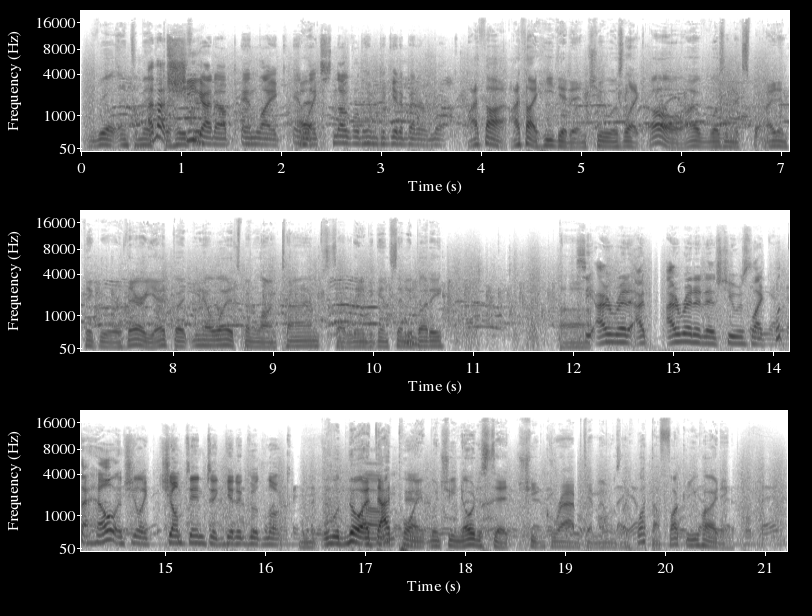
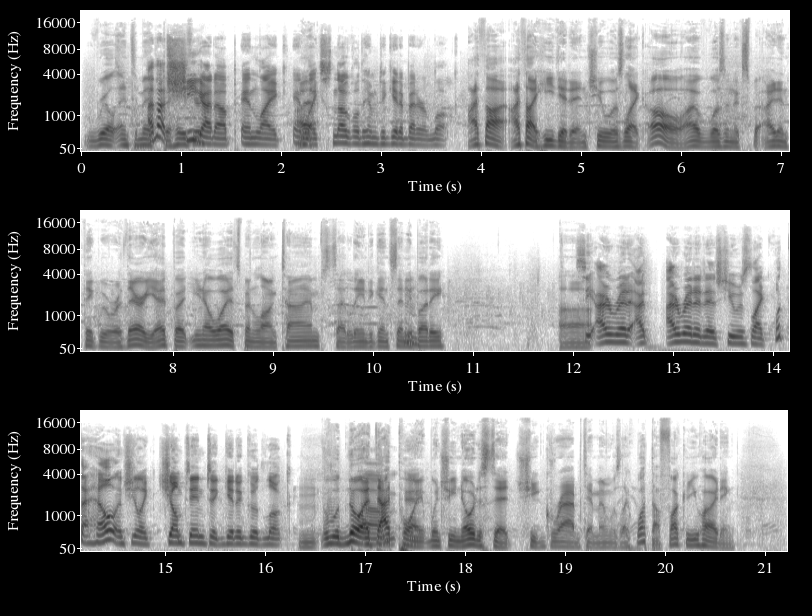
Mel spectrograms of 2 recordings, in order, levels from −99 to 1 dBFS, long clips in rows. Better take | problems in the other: second | crowd noise; loud; throughout; 9 dB below the speech; faint in the second

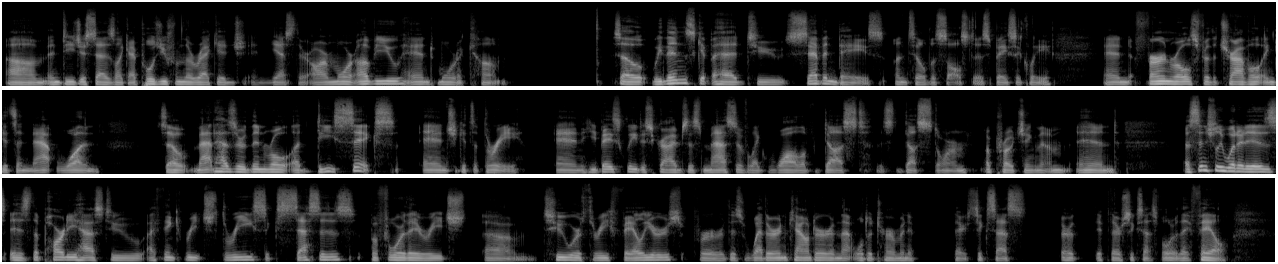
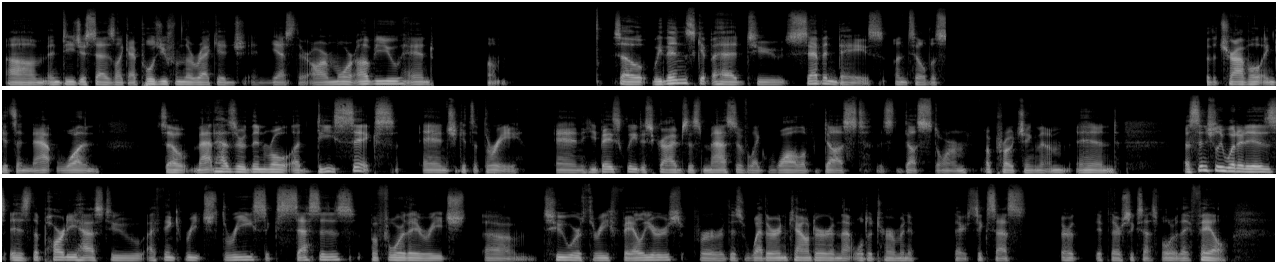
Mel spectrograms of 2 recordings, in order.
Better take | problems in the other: first | audio cutting out; at 4.5 s for 0.5 s and at 9.5 s for 2.5 s

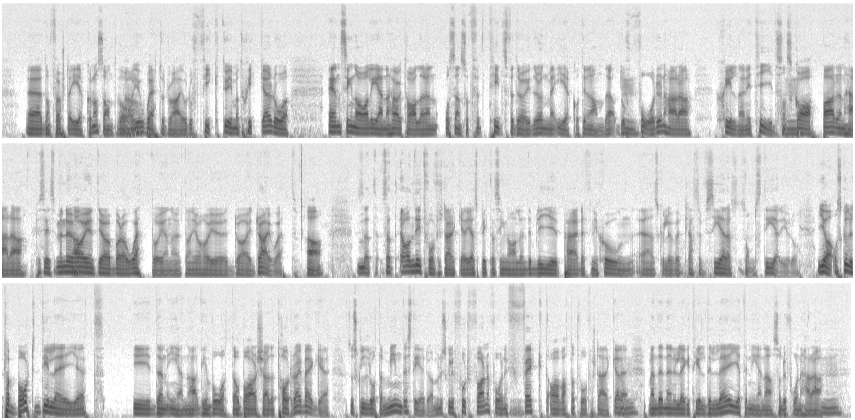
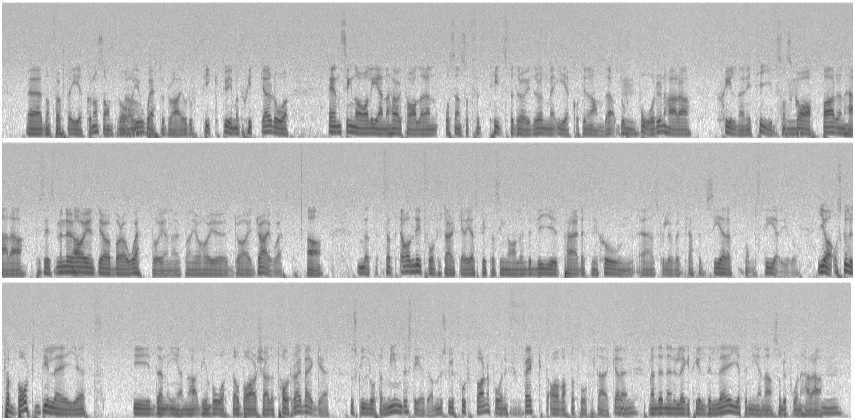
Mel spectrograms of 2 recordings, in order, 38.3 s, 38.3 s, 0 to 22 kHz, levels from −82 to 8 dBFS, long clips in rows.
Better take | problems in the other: first | hiss; loud; throughout; 4 dB below the speech; faint in the first

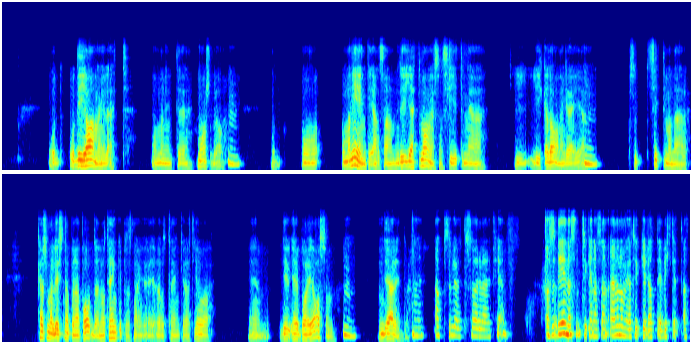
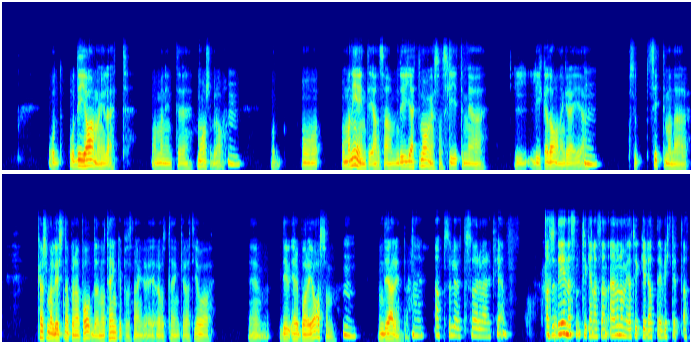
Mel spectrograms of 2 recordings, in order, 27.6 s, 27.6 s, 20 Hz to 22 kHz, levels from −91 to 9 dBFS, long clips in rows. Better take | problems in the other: second | garbled, watery; badly; nothing above 7.5 kHz; slightly in the second

